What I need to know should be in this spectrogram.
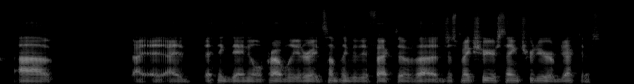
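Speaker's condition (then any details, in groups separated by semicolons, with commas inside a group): No condition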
